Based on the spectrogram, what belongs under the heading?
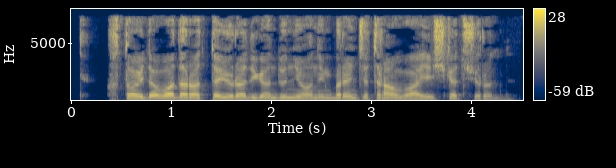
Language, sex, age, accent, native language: Uzbek, male, 19-29, Qashqadaryo, Uzbek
